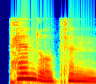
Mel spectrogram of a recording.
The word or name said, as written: Pendleton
